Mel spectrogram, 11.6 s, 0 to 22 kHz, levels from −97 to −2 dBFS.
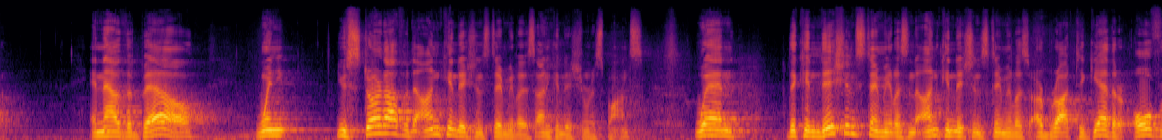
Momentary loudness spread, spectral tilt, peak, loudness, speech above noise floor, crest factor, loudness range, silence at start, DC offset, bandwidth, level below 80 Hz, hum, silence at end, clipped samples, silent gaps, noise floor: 16 LU; -6.5 dB/octave; -8 dBFS; -22 LUFS; 33 dB; 16 dB; 4 LU; 0 s; under 0.1%; 14.5 kHz; -52 dBFS; none; 0 s; under 0.1%; none; -55 dBFS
